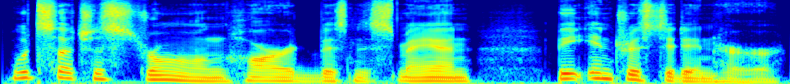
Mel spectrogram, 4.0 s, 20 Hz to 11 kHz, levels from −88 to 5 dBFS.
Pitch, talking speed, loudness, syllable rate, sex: 110 Hz, 165 wpm, -18 LUFS, 4.6 syllables/s, male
